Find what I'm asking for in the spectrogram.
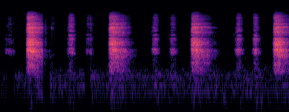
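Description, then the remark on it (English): Loud breathing exercise: four strong, rushing breaths in at a steady rhythm, filling the belly so the stomach pops out and then the chest, each followed by shorter, softer puffs of air out the mouth. There is no talking. “You're actually breathing in so your stomach pops out, and then you breathe into okay. Your chest, and then you're out your mouth.”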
